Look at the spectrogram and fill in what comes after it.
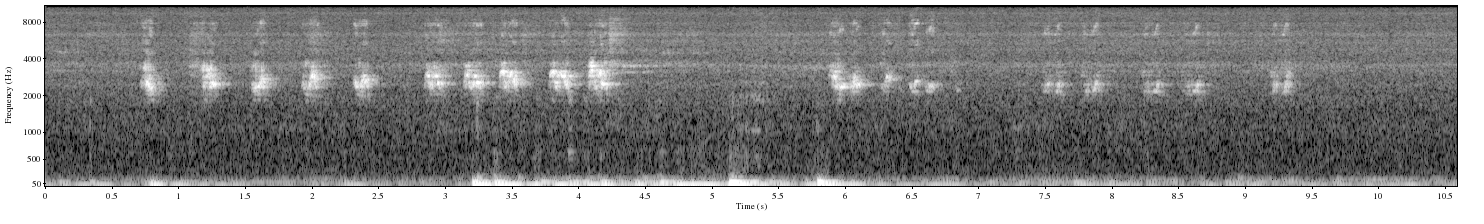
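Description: A small bird chirping in two runs of short, high chirps, about three a second. In the middle come low thumps and rumble, the loudest sound, like knocks against the desk or microphone.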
